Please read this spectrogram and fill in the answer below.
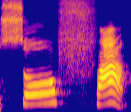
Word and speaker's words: sofá: Se eu falo sofá, a última sílaba é a forte, é uma oxítona, certo?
